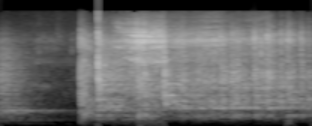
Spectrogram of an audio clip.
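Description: Skateboard landing hard on brick pavers with a sharp clack a little after half a second in, then its wheels rattling across the bricks.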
